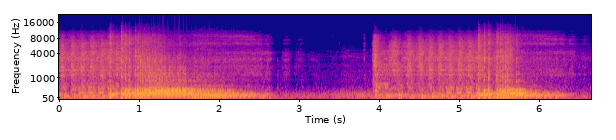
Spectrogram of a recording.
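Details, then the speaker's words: 1995 Mazda Miata no-start troubleshooting, missing whole intake and vacuum lines, little oil: engine catches and surges a second or two then dies, twice; owner suspects missing intake and vacuum lines. "she wants to run but there's something not right either it's because i'm missing my whole intake in vacuum lines"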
